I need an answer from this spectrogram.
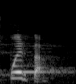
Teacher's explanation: However, when it comes to the r, that sound is not in our database. The rrr, the rolled r, does not exist in the English sound database.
